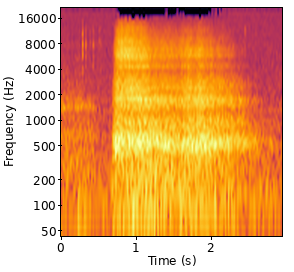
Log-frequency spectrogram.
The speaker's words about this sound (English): Exhale completely through your mouth around your tongue, making a whooshing sound.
